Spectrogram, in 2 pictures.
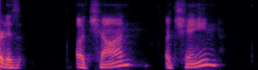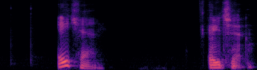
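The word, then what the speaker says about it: Achane: I don't know about Achan there either. What's the correct pronunciation? Somebody said I've been pronouncing Achan's name wrong. You did it right the second time. H-Chan. Yeah, that was right. H-Chan.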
